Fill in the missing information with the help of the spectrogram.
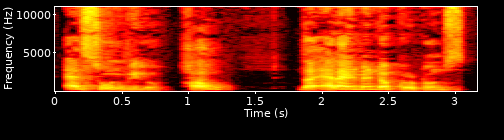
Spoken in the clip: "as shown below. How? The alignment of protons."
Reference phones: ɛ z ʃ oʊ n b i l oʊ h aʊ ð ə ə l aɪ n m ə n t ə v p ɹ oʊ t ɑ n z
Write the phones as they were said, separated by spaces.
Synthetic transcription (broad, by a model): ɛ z s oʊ n b i l oʊ h aʊ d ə ə l aɪ n m ə n t ə v p ɹ oʊ t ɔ n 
